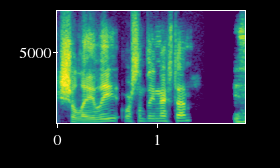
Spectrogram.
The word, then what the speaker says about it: shillelagh: is lethal so I wanted to consider like shillelagh or something next time is it actually shillelagh yeah I've been saying she Liang and making fun of butters for saying shillelagh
